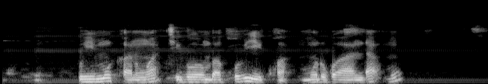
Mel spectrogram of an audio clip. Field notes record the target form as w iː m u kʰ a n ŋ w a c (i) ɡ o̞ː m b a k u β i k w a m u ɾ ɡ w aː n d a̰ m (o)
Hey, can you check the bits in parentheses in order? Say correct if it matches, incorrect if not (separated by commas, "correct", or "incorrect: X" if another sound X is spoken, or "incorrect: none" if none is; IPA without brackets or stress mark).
correct, incorrect: u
